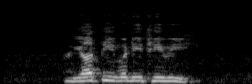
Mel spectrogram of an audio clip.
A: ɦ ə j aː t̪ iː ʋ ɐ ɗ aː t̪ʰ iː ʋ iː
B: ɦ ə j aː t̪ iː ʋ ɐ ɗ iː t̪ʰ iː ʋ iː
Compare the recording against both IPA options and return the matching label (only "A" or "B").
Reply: B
